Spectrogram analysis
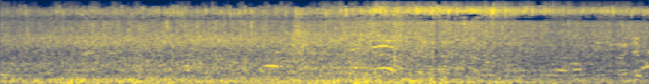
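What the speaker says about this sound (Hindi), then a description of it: "पूरे दिल्ली एनसीआर में तेज़ आंधी के साथ बारिश हो रही है।" Heavy rain falling during a strong storm with gusty wind in Delhi NCR, a steady dense hiss and patter of rain on surfaces holding throughout at an even, moderately loud level, with faint voices murmuring in the background.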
